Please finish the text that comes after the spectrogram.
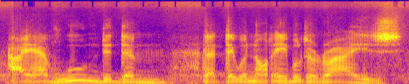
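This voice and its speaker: An actor playing a devout psalmist king, reciting scripture in a solemn, declamatory, deliberate way. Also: on the low side, close to an everyday voice. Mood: triumphant, stern. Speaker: actor reading Psalms in a dramatized Bible recording. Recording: muffled old cassette tape with faint noise.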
